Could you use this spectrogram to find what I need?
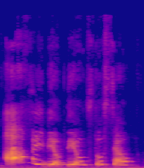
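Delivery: very high-pitched, slow delighted squeal; overjoyed squeal. Retold or imitated. Fan reliving her joy at the film, overjoyed squeal. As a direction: re-enact a drawn-out, thin fangirl squeal of joy. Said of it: "eu fiquei feliz demais".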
